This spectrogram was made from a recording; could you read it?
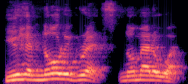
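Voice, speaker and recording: A man's voice: high voice, a little fast, dark tone. Man from turkey, podcast host, earnest storyteller, lots of fillers and restarts. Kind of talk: conversational interview.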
